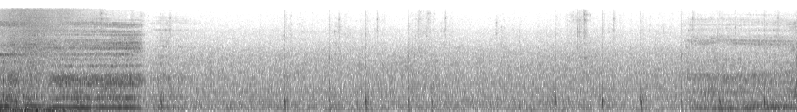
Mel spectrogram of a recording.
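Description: Armoured footsteps run over stone.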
